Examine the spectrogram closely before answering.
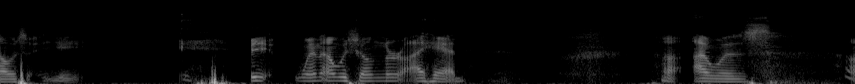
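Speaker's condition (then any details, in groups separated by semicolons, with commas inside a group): Hemiplegic cerebral palsy; hemiplegic type, legs affected, rod in right leg after femur surgery, deaf left ear; past speech impediment, largely fixed by speech therapy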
